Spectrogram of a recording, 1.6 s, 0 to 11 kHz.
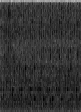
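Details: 1983 Mercedes W123 300TD wagon, OM617 diesel, after fuel lift pump rebuild for fuel pressure bleed-down, hard starts and stalling: warm engine settles into a steady, even idle clatter with no misses or knocks, no leaks; normal healthy idle.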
